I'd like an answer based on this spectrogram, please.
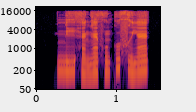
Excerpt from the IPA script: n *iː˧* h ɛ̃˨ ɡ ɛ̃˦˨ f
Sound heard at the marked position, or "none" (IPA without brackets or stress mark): iː˧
